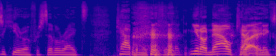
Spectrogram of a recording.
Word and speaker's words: Kaepernick: off of it you you said kaepernick every time that's that's how you say it man you know he's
